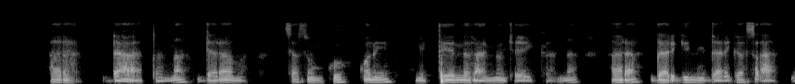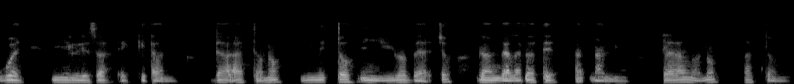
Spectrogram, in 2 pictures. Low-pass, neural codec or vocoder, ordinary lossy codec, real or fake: 7.2 kHz; codec, 44.1 kHz, 2.6 kbps, SNAC; Opus, 16 kbps; fake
